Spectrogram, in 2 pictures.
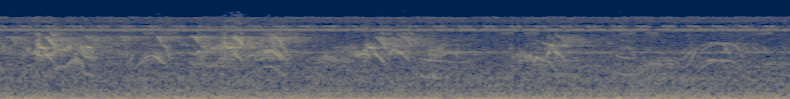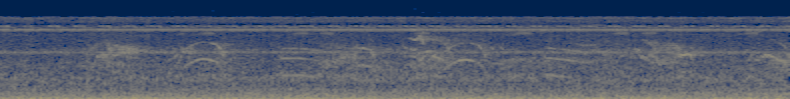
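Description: Rose-ringed parakeets give short, shrill, arching screeches, scattered and overlapping through the clip, over a steady low rumble of background noise.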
